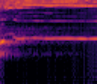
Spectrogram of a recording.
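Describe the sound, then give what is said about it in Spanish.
A voice mimics a wolf howl, one steady drawn-out note held for about a second, fairly loud with nothing else around it. “No, Bartolito, ¡Eso es un lobo.”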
